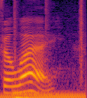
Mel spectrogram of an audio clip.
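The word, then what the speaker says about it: filet: It's pronounced filt.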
